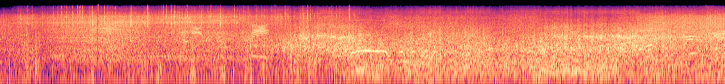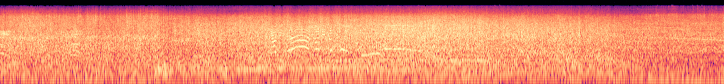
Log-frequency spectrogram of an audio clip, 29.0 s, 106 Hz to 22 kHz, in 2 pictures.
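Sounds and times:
motorcycle engine hum: 0.0s - 28.9s
road noise: 0.0s - 28.9s
wind buffeting microphone: 0.0s - 28.9s.

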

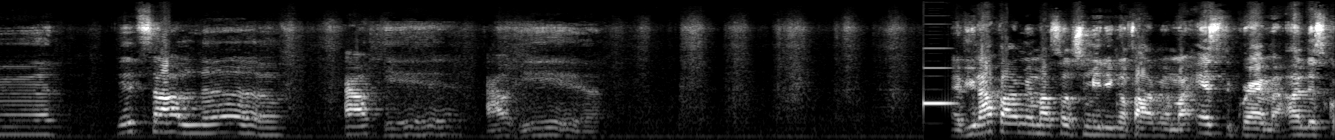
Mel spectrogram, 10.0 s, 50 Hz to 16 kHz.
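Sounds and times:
electronic test tone beep: 7.0s - 7.3s.

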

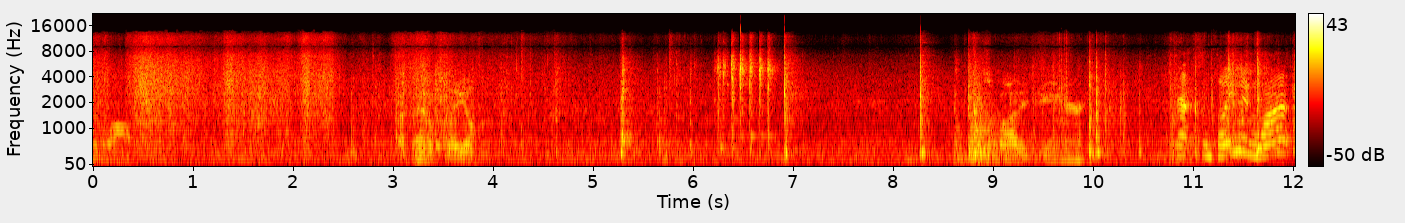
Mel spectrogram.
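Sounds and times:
objects rattling in plastic crate: 0.0s - 3.9s.

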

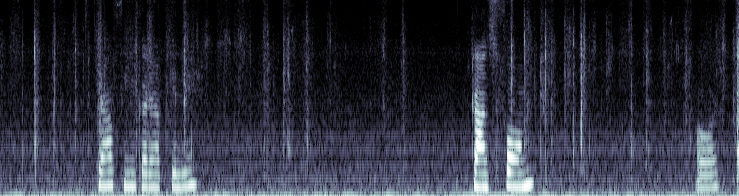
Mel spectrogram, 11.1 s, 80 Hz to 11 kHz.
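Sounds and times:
cards being shuffled: 0.0s - 6.2s, 7.1s - 11.0s.

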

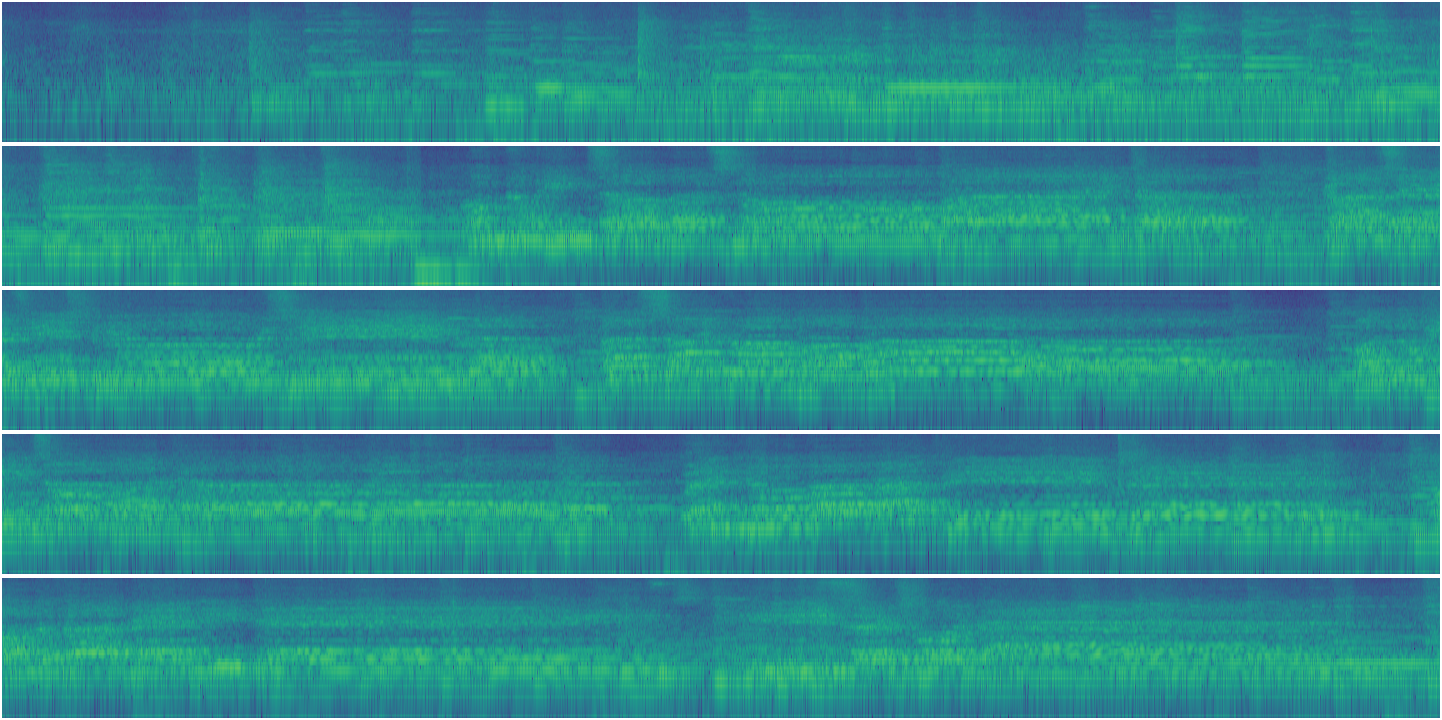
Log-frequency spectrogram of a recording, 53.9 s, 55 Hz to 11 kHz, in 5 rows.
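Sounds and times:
mixed choir singing: 10.2s - 53.9s.

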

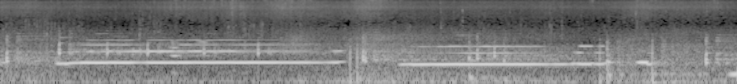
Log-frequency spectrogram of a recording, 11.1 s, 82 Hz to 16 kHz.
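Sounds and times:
low sustained drone: 0.0s - 11.0s.

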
